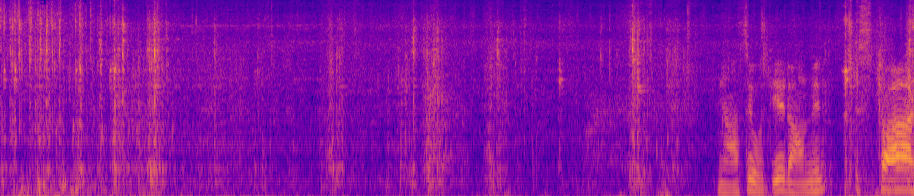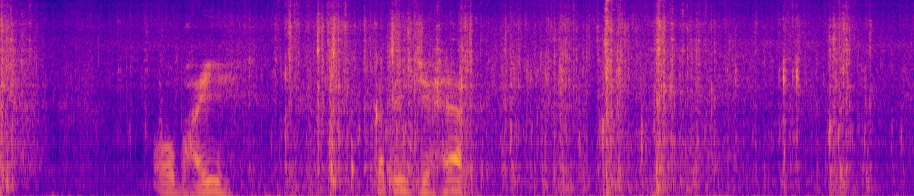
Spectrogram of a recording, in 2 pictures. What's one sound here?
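A bicycle rattles and clicks over bumps.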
